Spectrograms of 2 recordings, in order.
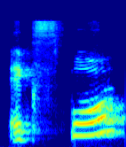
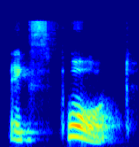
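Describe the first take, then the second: First: Export as a noun, EX-port, first syllable stressed. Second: Export as a verb, ex-PORT, second syllable stressed. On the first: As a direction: lean on EX in Export, pitch climbing at the end. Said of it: "noun set always we stress the first". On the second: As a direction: punch PORT in export, falling tone. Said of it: "verb set we always stress the second". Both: Shown as a demonstration.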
